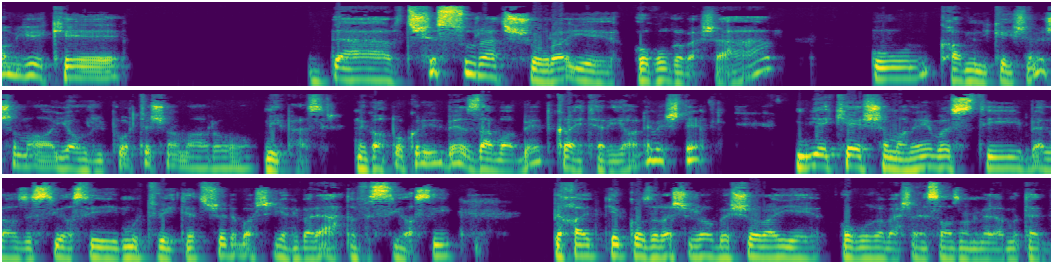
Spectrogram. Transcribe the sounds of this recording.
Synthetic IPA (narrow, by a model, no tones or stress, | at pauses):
ɒːmiɡecʰe | d̪æɾt͡ʃʰe̞suːɾæt̪ʃoːɾɒːje̞hoɣuːɣe̞bæʃæ̰ɾ | uːnkʰɑmuːnikʰejʃone̞ʃomɒ̰ːjɒːunɾipʰo̞ɾt̪ʰe̞ʃo̰mɒːɾomiːpʰæ̰z̥iːɾid̪̥neɡɒːhbo̞kʰo̞nid̪̚bezævɒːbe̞t̪ʰkʰɾɑjt̪ʰeɾijɑ̰ːne̞ve̞ʃt̪e̞ | mijecʰeʃo̞mɒːnemibɑst̪ʰibelæhɒːzesijɒːsiːmot̪ʰvejt̪ʰet̪ʃo̞d̪e̞bɒ̰ːʃid̪jæniːbæɾɒːj̰ʔæ̰hd̪̥ɒːfe̞sijɒːsiː | b̥exɒjd̪jeɡozɒːɾeʃiːɾobeʃoːɾɒːjehoɣuːɣe̞bæʃæɾesɒːzmɒːnemelælmot̪ʰːæed̪ː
